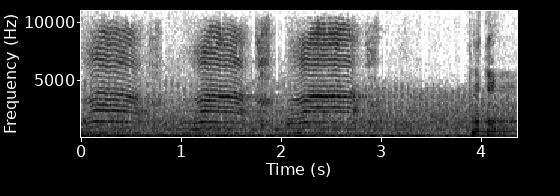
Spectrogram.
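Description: Three drawn-out animal calls about a second apart, each harsh and half a second long with a slight rise and fall in pitch, over a low steady rumble.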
